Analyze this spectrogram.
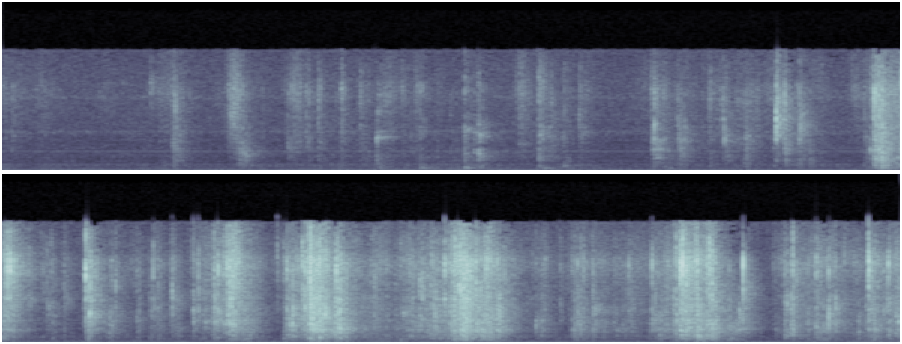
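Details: Rustling, scuffling and sharp knocking noises fill a small room, growing busier toward the end. No clear animal voice stands out over the clatter.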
